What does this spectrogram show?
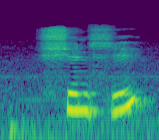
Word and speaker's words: Chunsu: J'ai dit Chu, mais c'est le son Ch. Pour la marque Chunsu, c'est 011 ou 025 ou 016.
